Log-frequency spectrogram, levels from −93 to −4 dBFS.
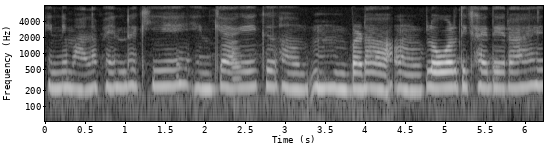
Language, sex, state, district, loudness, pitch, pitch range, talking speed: Hindi, female, Jharkhand, Sahebganj, -31 LUFS, 230 Hz, 220-235 Hz, 175 wpm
